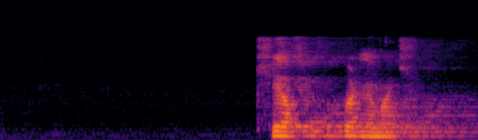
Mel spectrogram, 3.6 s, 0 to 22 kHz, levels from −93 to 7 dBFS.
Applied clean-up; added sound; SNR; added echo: none; none; none; reverberation time 1.5 s.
